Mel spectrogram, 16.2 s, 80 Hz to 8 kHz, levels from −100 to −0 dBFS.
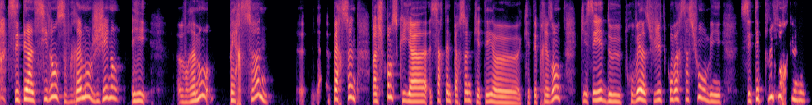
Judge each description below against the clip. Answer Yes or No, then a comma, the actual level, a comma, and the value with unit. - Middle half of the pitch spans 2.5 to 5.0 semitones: No, wide, 5.5 semitones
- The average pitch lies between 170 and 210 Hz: No, high, 220 Hz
